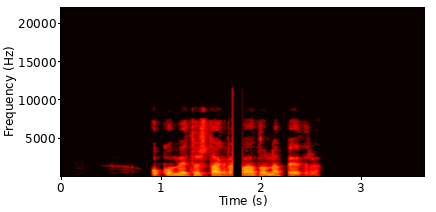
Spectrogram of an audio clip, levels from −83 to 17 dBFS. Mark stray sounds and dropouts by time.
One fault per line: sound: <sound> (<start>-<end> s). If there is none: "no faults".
sound: dropout (1.7-1.8 s)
